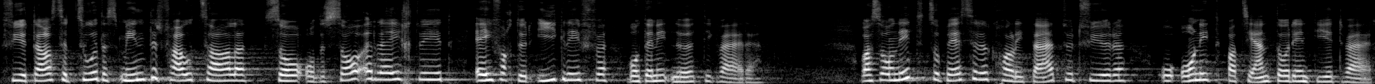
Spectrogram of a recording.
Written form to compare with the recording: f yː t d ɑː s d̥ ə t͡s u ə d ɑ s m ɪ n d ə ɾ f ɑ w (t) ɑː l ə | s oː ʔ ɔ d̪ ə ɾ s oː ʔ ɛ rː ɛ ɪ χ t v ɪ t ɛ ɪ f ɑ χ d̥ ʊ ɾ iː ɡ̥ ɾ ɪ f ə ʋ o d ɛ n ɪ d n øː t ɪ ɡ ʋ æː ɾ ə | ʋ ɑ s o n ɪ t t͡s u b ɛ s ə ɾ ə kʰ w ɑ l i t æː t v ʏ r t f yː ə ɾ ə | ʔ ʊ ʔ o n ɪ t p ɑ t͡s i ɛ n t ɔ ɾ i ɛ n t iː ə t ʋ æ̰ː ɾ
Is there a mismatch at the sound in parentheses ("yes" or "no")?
yes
